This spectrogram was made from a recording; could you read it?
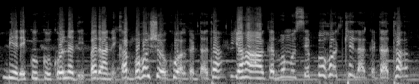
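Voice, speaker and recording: A woman's voice: high voice, brisk, creaky, faint music behind. A woman playing a grieving mother sparrow in a melodramatic cartoon story, plaintive and lamenting. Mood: heartbroken. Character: grieving mother sparrow, heartbroken, mourning her dead child.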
